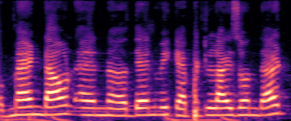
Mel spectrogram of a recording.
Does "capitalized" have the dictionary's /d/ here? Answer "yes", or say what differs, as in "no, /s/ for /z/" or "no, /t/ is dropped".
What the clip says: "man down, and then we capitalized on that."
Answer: no, /d/ is dropped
